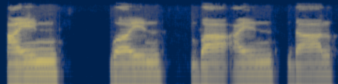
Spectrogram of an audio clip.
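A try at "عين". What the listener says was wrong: আইন গইন তিন আলিফ করে টান হবে না? তিন আলিফ করে টান। আইন তিন আলিফ টান দেন ভাই আইন দাল।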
